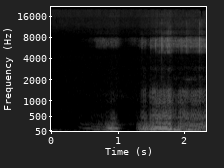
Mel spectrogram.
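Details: A dog snoring very loudly, with two deep rasping breaths: a softer rumble that swells and fades, a short silence, then a louder, longer, rattling snore.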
